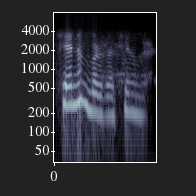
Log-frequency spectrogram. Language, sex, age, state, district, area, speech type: Urdu, female, 18-30, Bihar, Saharsa, rural, conversation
